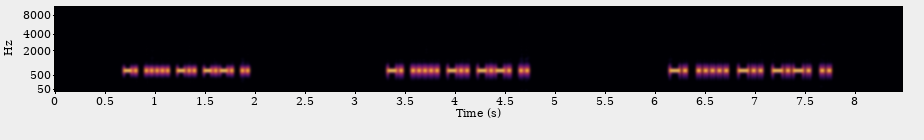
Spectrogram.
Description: Morse code, heard as a keyed tone, about 39 wpm, 700 Hz. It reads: N5DCI N5DCI N5DCI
